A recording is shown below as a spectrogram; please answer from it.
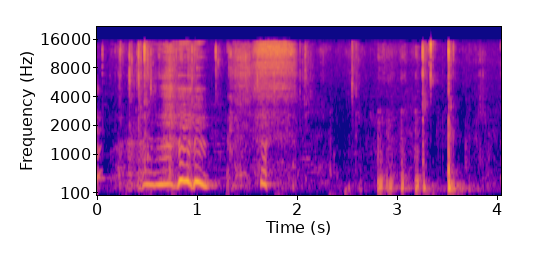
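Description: A closed-mouth 'mm' whimper that wavers up and down in pitch, then a short hiss of breath, then a few small mouth clicks and smacks near the end: someone reacting to very sour candy in the mouth.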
